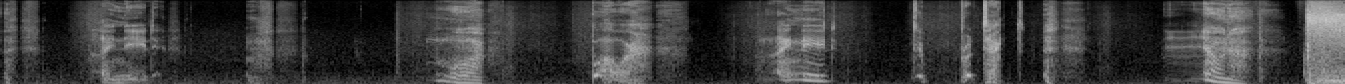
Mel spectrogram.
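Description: A young man speaks haltingly in a weak, strained voice.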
